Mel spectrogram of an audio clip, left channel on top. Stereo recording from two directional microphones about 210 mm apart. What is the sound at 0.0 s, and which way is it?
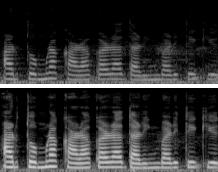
A woman's voice, 45° right (ahead or behind).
